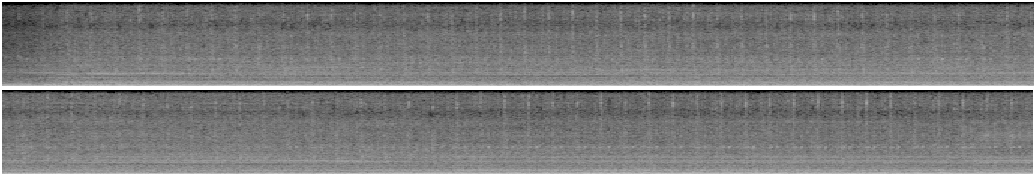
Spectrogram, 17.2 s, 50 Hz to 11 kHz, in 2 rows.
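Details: 2009 Chevy 2500HD 6.0L V8 idling with a faint regular tick and puff over an uneven rumble, misfire on cylinder 5 (P0305) despite new plugs, coil and injector; found a stuck exhaust lifter on cylinder 5, a bad flange gasket and a cam bearing stuck on its journal.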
